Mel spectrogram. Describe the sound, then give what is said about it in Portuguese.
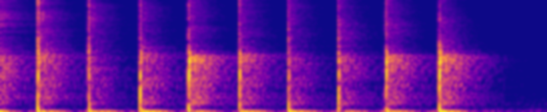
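A steady run of about nine sharp hand claps at a brisk, even pace, each with a short echo, with no talking, as audience members clap at a film's final scene. “Avião, bater palmas, já és bronco.”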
